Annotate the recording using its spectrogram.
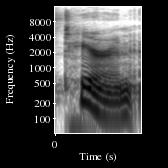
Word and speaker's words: Taryn: Okay, but it's fitting because my name is Taryn and it's pronounced like Aaron.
